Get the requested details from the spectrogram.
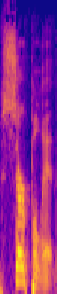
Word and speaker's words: Serpollet: That's how he pronounces it. Not me. I looked it up. Serpollet. That's a French pronunciation.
